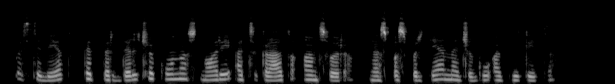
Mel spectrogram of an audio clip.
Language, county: Lithuanian, Vilnius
